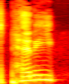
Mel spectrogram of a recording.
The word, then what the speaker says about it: Penney: It's Penny, P-E-N-N-E-Y, Peirce, P-E-I-R-C-E. I am pronouncing that right, aren't I, Penny? – Yes, it's just backwards from the way you think it should be spelled.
